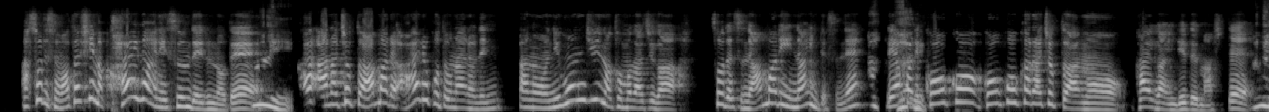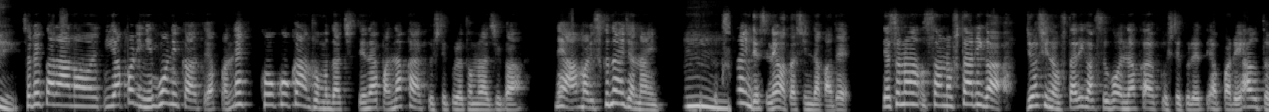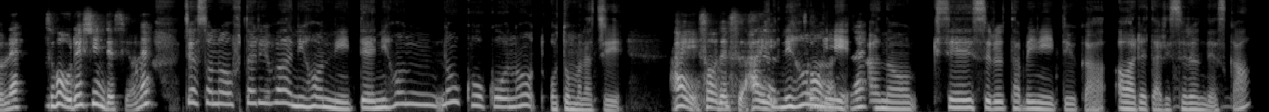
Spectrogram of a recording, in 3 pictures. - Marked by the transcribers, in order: none
- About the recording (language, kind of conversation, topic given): Japanese, advice, 本音を言えずに我慢してしまう友人関係のすれ違いを、どうすれば解消できますか？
